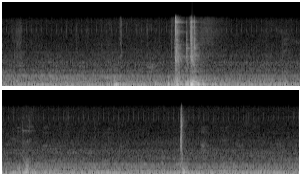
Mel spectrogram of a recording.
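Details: Quiet indoor room hum broken by a couple of sharp door-like clicks and a brief rattle, with no animal voice.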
